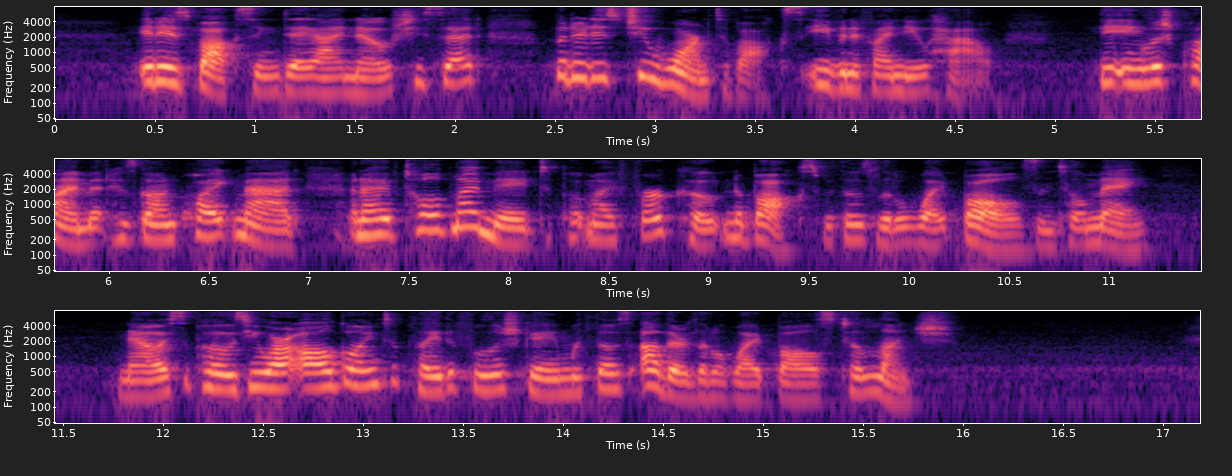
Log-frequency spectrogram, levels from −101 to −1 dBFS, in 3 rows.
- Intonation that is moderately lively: No, wide, 6.7 semitones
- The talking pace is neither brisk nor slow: No, fast, 235 wpm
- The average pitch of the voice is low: No, high, 205 Hz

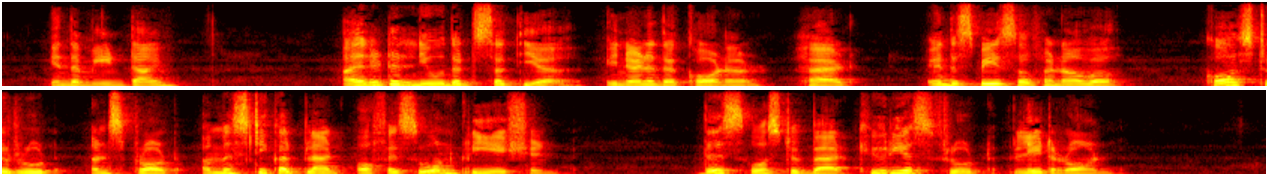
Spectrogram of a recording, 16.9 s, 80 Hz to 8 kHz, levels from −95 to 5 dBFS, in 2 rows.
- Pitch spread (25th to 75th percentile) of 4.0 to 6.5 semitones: Yes, average, 4.7 semitones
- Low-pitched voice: No, medium, 150 Hz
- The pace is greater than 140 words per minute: No, slow, 135 wpm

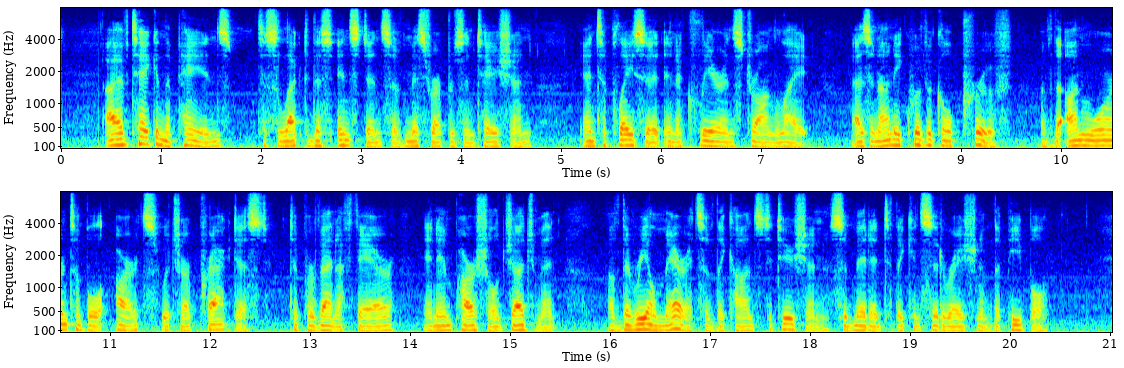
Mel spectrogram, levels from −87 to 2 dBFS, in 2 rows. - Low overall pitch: Yes, very low, 95 Hz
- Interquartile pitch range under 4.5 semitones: Yes, average, 3.0 semitones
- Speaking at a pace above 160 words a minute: No, average, 150 wpm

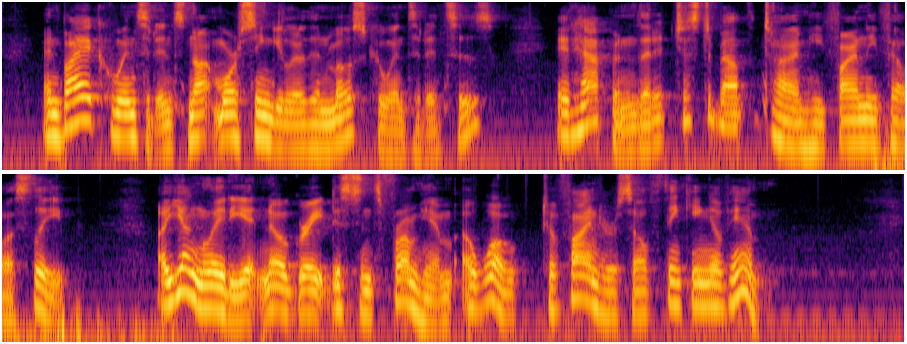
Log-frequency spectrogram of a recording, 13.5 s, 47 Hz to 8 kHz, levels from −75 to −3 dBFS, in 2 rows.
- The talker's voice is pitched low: Yes, low, 110 Hz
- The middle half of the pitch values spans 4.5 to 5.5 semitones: Yes, average, 4.9 semitones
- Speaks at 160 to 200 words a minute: Yes, average, 175 wpm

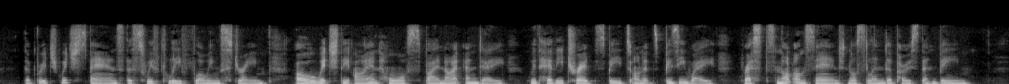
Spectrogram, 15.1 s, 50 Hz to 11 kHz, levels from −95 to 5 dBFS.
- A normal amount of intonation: Yes, average, 3.0 semitones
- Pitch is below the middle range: No, medium, 185 Hz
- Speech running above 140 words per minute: No, slow, 135 wpm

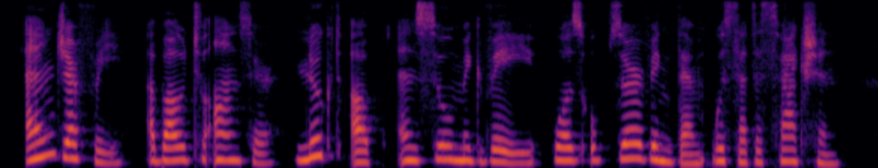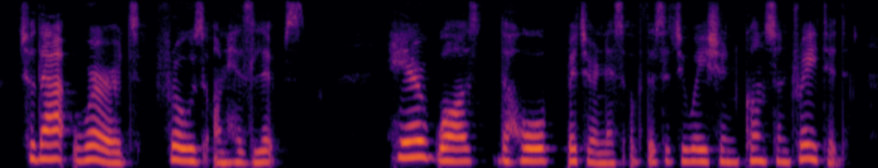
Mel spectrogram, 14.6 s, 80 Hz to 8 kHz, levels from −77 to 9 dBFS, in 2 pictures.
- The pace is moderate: No, slow, 125 wpm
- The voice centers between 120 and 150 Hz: No, high, 215 Hz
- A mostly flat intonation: No, average, 3.0 semitones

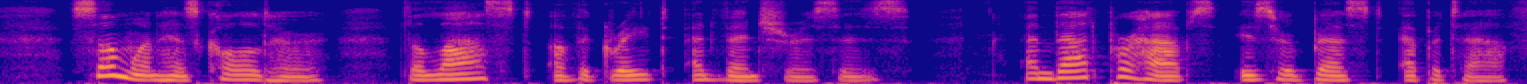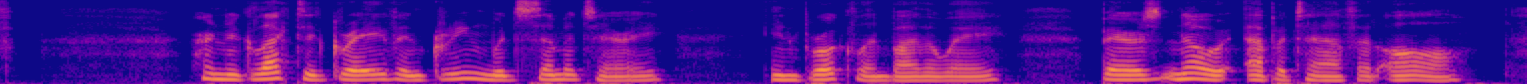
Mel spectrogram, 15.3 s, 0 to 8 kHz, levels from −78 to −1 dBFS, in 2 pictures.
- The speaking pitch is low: No, medium, 160 Hz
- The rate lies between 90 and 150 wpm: Yes, slow, 135 wpm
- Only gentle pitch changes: No, average, 3.0 semitones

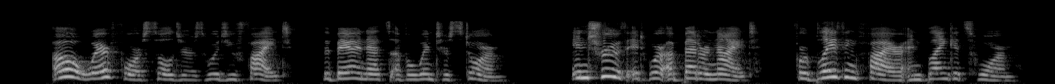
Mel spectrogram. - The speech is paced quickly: No, average, 140 wpm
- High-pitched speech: Yes, high, 245 Hz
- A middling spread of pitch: Yes, average, 4.1 semitones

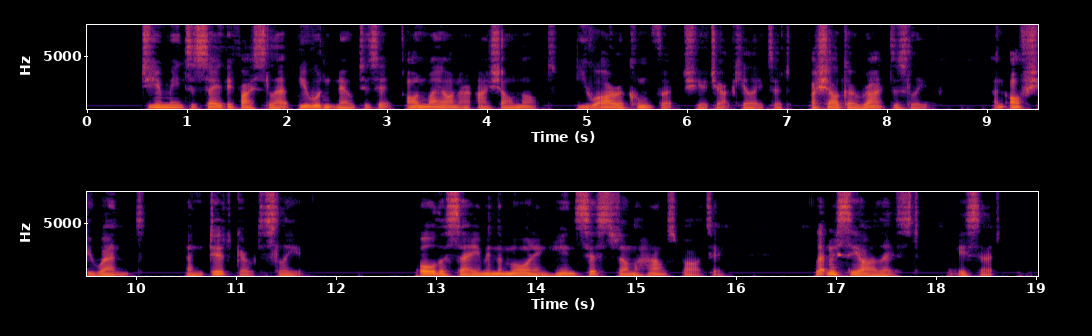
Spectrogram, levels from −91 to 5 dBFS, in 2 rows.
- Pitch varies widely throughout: No, narrow, 2.5 semitones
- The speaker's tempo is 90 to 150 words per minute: No, average, 185 wpm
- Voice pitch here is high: No, low, 115 Hz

